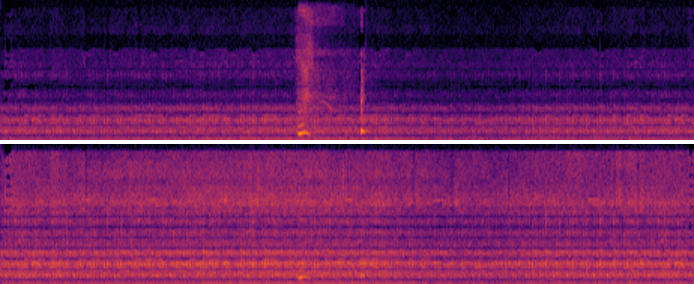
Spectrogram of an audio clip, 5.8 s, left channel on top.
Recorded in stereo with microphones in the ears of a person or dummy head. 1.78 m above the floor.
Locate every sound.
0.0 s an engine running: 70° right (ahead or behind)
2.5 s laughter: 50° left (ahead or behind)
